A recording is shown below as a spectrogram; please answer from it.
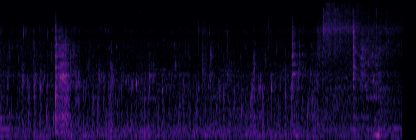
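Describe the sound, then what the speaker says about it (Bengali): Palm-fruit malpua pitha frying in hot oil, a continuous bubbling sizzle with occasional scraping and clinks of a spatula, steady and close throughout. "এইভাবে সবকটা আমি ভেজে নেব।"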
